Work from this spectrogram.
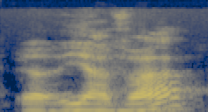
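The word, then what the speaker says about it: יהוה: It's Yah, and this one side is Vah. This is read as Vah.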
